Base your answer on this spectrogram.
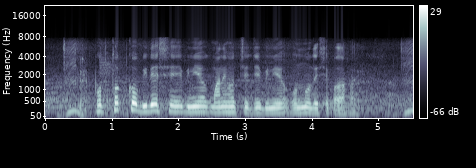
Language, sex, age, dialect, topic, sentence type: Bengali, male, 36-40, Northern/Varendri, banking, statement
